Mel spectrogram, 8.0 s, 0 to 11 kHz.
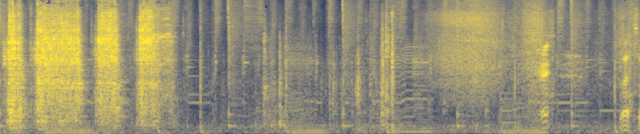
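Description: Cordless driver spinning out the 8 mm screws of the pan under the truck, in about three short bursts in the first two seconds. Background music plays underneath.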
